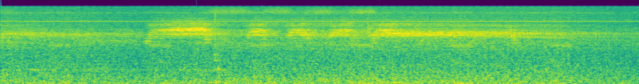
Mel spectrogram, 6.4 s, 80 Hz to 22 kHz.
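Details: Robust cicada song from 24 July 2016, a high, thin buzz broken into pulsing phrases of under a second that build midway through, set against constant background hiss.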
